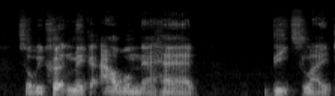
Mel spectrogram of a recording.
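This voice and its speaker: Fairly even intonation from a man at a moderate pace, his pitch fairly low. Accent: New York. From Brooklyn, New York. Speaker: rapper. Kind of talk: interview.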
